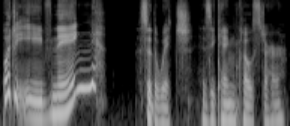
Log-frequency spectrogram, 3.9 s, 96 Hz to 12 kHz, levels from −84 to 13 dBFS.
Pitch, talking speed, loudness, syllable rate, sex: 170 Hz, 170 wpm, -21 LUFS, 5.0 syllables/s, male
